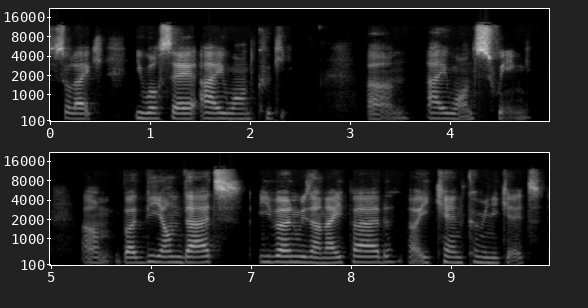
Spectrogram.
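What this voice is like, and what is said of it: French accent. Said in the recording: “my mom, who's in France, you probably hear my accent”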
